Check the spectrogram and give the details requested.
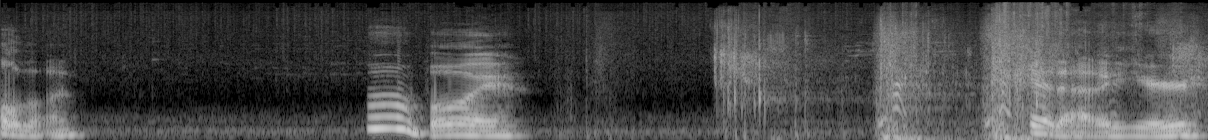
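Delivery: speaking through hard laughter. Speaker cracks up at a character's line, laughing hard while talking. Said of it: "I'm crying".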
